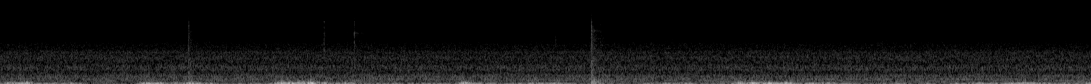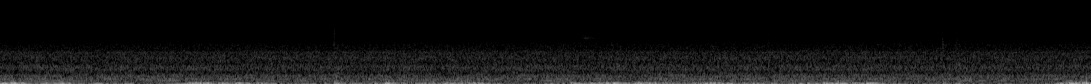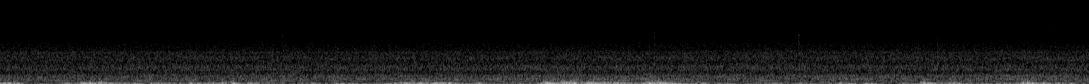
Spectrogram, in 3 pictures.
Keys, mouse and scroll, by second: 2.0 KP_0, 3.6 KP_0, 4.4 scroll up 4, 4.9 scroll down 1, 5.6 ctrl+space, 6.0 ctrl+KP_0, 7.0-7.8 scroll down 13, 8.9-9.4 scroll down 12, 9.4-11.2 middle drag, 11.2-11.6 scroll up 2, 11.6-13.5 middle drag, 13.5 click, 14.3 KP_Decimal, 14.5 middle click, 15.1-15.9 scroll down 5, 15.9-17.9 shift+middle drag, 17.9 n, 20.5 ctrl+space, 20.9-21.9 scroll down 5, 22.2-24.7 middle drag, 24.7 KP_Decimal, 25.5-26.1 scroll down 7, 26.5-27.4 shift+middle drag, 27.4-27.7 scroll down 2, 28.6 KP_0, 29.9 KP_0.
